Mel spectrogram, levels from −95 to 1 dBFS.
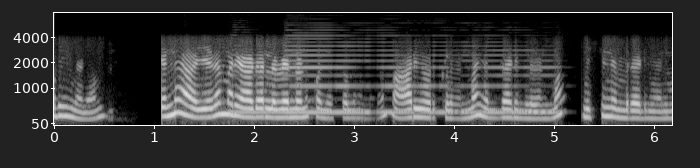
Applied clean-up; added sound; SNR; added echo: neural mask model RNNoise.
